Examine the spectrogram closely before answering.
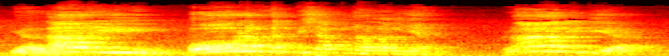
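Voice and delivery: fervent pulpit preaching. Acted. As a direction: preach the parable with fervour. Preaching at full force.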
